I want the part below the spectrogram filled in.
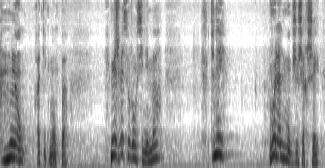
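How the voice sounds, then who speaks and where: Hesitant, elegant woman in radio drama, husky. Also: medium pitch, very animated, normal speed, a little mellow. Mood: pensive, intrigued. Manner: hesitant, restarting, articulate and formal. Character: elegant troubled woman confiding in her lawyer friend. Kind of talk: vintage French radio drama acting.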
